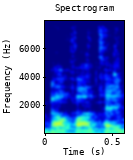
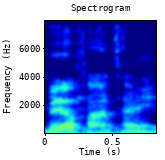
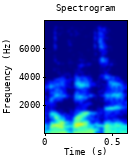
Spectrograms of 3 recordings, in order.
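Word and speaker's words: Bellefontaine: Me and Lam walking uh Bel I'm say it wrong. Belffonte neighbors. Bel Fontaine. Here we go. I'm getting it, man. I've been practicing when I'm sitting still. I'm like Bel Fontaine.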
